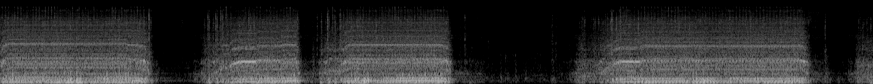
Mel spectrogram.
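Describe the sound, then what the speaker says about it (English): Domestic sewing machine running in three long bursts with brief pauses between, stitching a quarter-inch seam along the edge of quilt block pieces; close, steady motor whir and needle chatter, no talking. "We're gonna sew down this edge using a 1/4 inch seam allowance."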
